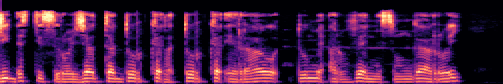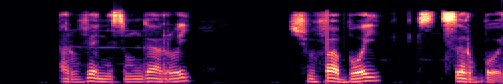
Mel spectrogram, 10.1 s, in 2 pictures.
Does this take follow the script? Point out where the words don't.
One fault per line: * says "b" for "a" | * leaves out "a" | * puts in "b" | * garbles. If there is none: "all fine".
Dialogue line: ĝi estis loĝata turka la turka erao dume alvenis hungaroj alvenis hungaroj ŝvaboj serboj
all fine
